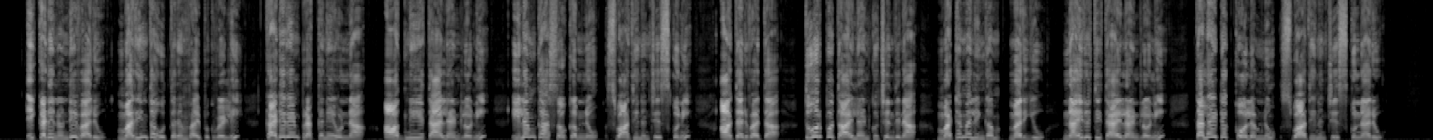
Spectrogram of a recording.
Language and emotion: Telugu, neutral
